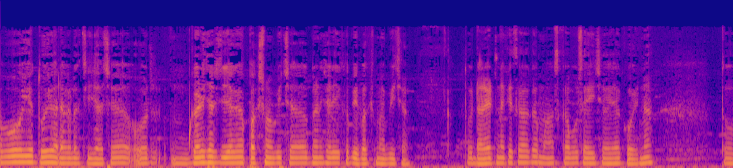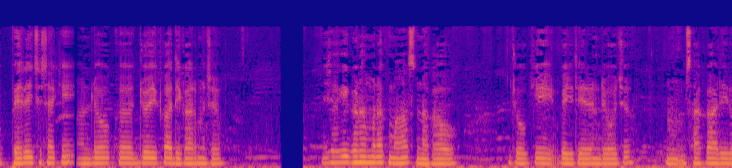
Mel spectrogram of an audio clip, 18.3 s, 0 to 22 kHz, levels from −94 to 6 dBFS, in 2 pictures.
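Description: Across the whole recording the speech is rough and grainy, with a hiss that fills the gaps between the pitch harmonics and a top band that sounds thin and synthetic. This is likely low-delay AAC compression of the AAC-ELD kind, with a bitrate that sounds like around 32 kbps. Its very short frames cannot separate the harmonics cleanly. A plain band limit would only dull the sound, but this adds noise inside the band.

At 1.63 to 1.67 s and at 16.53 to 16.56 s there are AAC frame losses with concealment, each about 20 ms long. The decoder bridges each gap from the last good spectrum, which leaves a brief smeared, noisy patch. A longer loss from 9.97 to 10.19 s, about 140 ms, turns phasey and sags as the concealment runs on. A plain dropout would leave hard silence and clicks. Here the gap is filled with a blurred copy of the sound around it.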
